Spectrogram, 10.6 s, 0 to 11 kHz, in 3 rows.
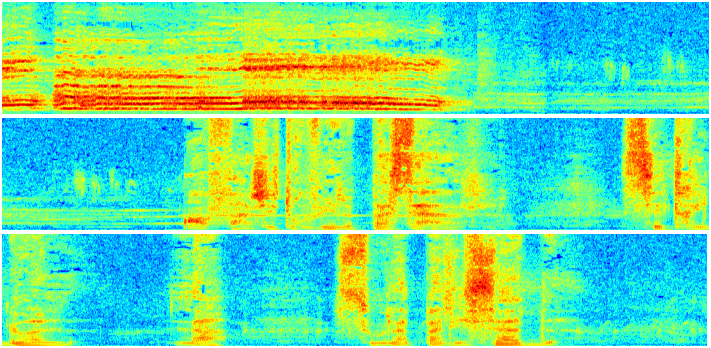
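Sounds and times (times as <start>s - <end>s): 
rooster crowing: 0.0s - 5.8s
faint noise: 0.0s - 10.5s
speech: 4.7s - 10.0s.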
